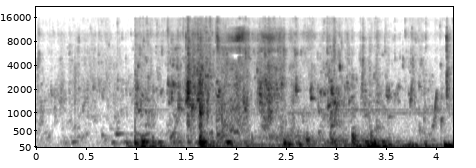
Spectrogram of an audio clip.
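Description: Quiet for about the first second, then small irregular splashes and lapping of seawater as a swimmer moves in the water at a boat's stern.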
